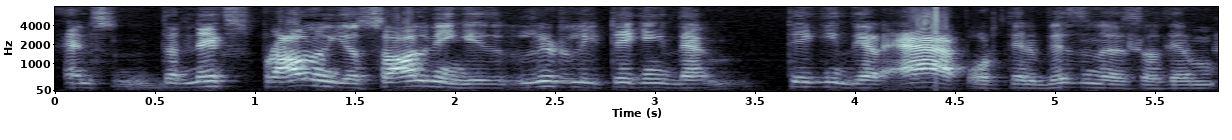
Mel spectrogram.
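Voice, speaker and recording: A man conducting a casual interview, speaking haltingly and often repeating his words as he starts a thought. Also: a little high, bright, forceful tone. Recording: dull lo-fi audio.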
